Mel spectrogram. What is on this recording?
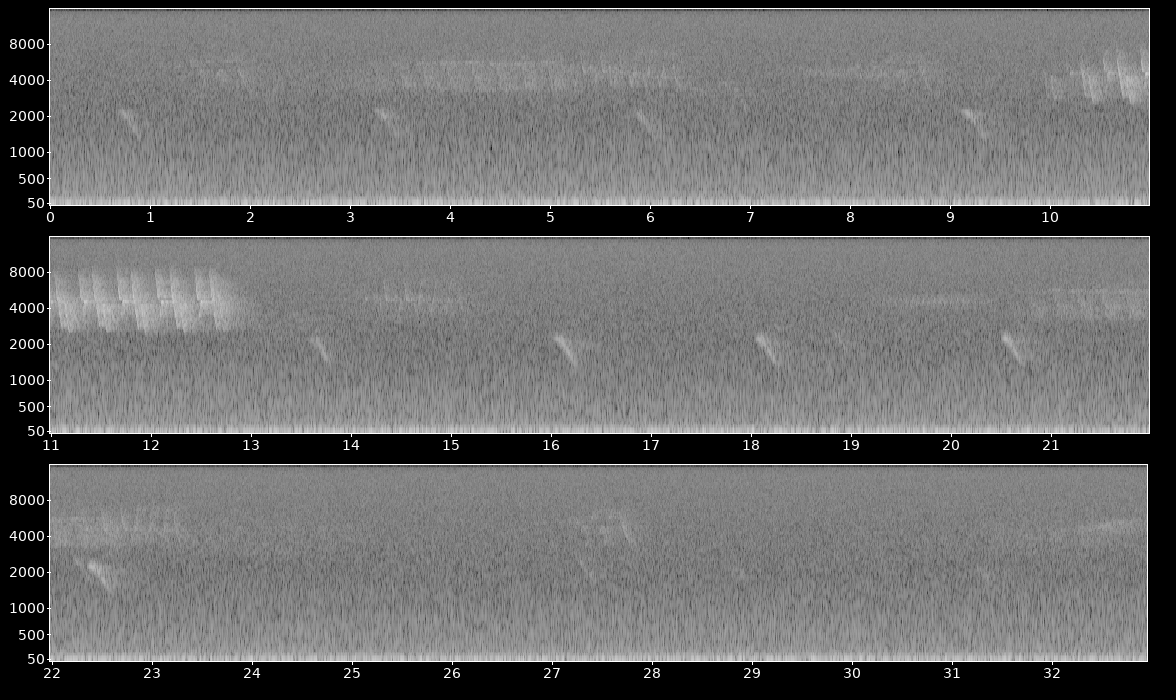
Veery, Chestnut-sided Warbler, Ovenbird, Pine Warbler, Black-throated Blue Warbler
